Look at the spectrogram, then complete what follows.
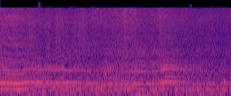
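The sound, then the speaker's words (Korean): A dense swarm of bees, which have built a hive and made honey in the body of a dead lion, buzzes steadily and continuously. The layered droning hum holds an even loudness throughout with no pauses or voices. “자신이 죽였던 사자의 몸에 벌들이 집을 짓고 많은 꿀을 만들어 놓았기 때문이었습니다.”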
